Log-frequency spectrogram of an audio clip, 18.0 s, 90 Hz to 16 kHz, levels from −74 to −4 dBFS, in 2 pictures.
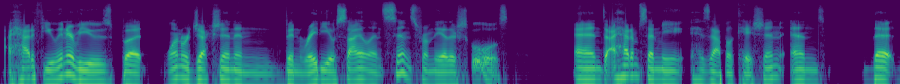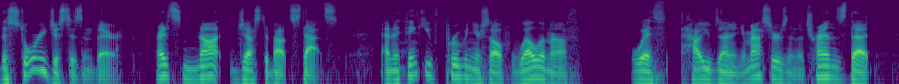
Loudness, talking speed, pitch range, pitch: -29 LUFS, 190 wpm, 105-130 Hz, 115 Hz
